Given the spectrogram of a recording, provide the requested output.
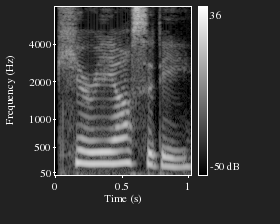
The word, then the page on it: curiosity: American English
